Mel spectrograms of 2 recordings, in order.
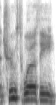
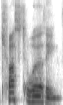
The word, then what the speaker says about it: trustworthy: Tiếp là cái từ truthworthy, phát âm lại nhé, trustworthy. Trustworthy. Chắc là cũng là nó, chắc là nghĩ đến chữ này đấy, nhưng mà phát âm là truth, là nó là trustworthy.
